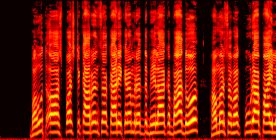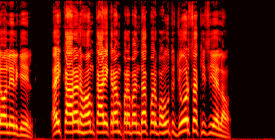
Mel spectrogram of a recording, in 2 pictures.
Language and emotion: Maithili, angry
